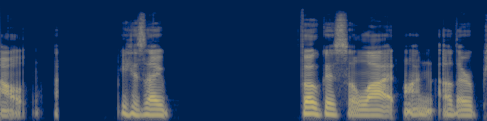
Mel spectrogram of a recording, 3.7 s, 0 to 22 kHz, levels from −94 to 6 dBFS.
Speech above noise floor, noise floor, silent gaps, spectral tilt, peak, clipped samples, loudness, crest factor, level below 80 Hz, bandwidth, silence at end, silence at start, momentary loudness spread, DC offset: over 66 dB; under -90 dBFS; 0.34-0.75 s, 1.34-2.20 s; -5 dB/octave; -8 dBFS; under 0.1%; -25 LUFS; 20 dB; -66 dBFS; 15 kHz; 0.1 s; 0 s; 11 LU; under 0.1%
